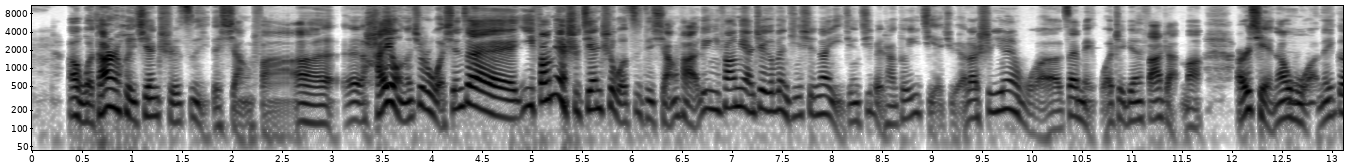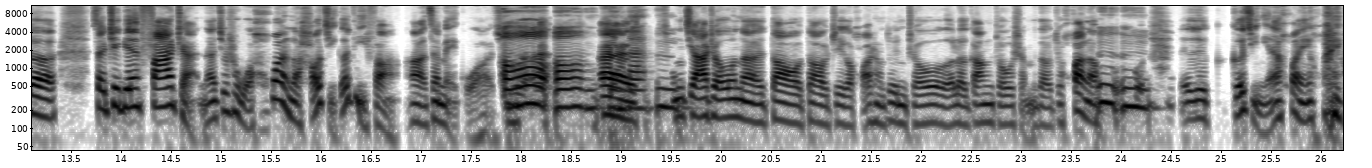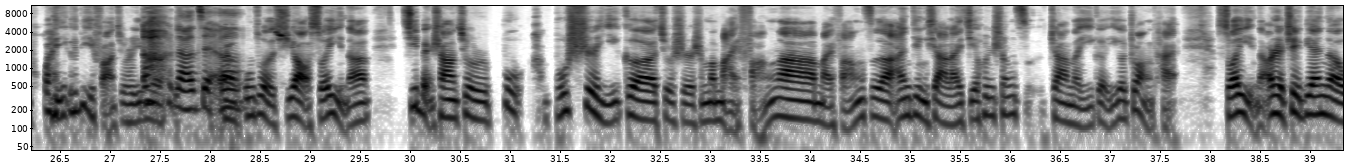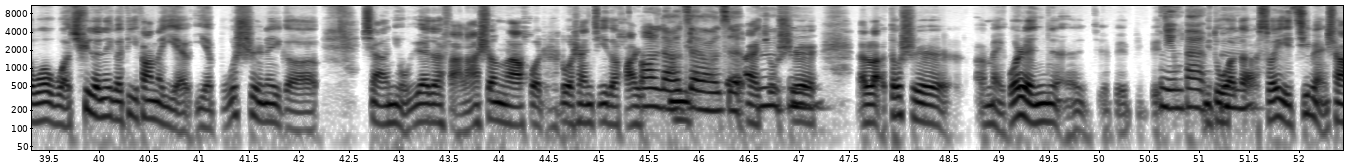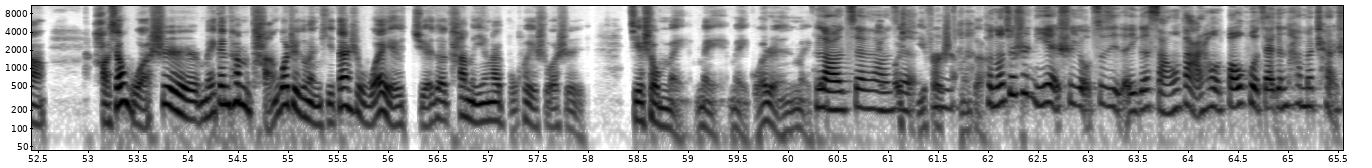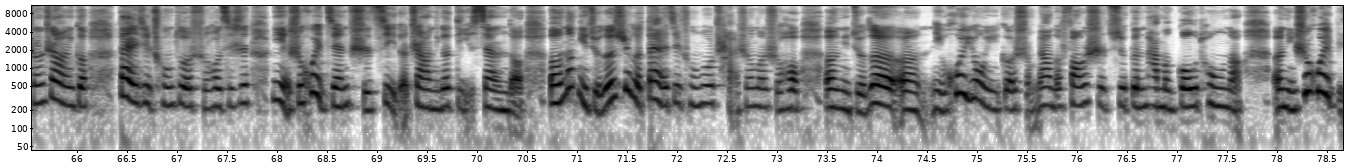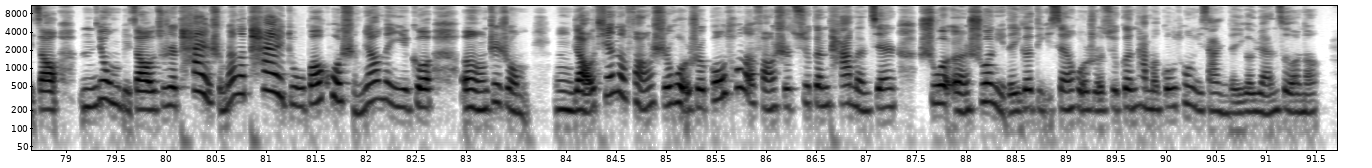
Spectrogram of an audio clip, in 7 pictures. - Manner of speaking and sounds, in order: unintelligible speech; laughing while speaking: "换一 换一 换一个地方"; laughing while speaking: "哦"; other background noise
- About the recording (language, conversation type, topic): Chinese, podcast, 家里出现代沟时，你会如何处理？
